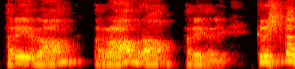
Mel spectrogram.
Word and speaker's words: हरे कृष्ण: शुरू कर दीजिए बस हरे कृष्ण हरे कृष्ण कृष्ण कृष्ण हरे हरे हरे राम हरे राम राम राम हरे ये रामा नहीं है कृष्णा नहीं है हरे कृष्ण इसका उच्चारण ठीक तरह से करिए कई बार लोग बोल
